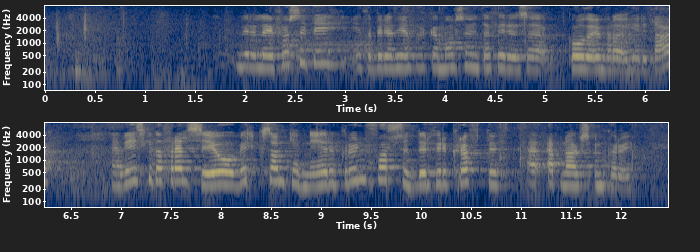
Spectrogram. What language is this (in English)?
Icelandic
